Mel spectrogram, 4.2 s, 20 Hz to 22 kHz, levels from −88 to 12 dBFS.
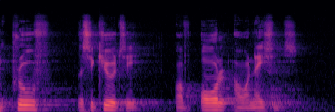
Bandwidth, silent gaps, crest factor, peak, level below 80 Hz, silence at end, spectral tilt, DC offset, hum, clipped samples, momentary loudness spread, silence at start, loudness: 18 kHz; none; 18 dB; -14 dBFS; -68 dBFS; 0.5 s; -4 dB/octave; under 0.1%; none; under 0.1%; 17 LU; 0 s; -31 LUFS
